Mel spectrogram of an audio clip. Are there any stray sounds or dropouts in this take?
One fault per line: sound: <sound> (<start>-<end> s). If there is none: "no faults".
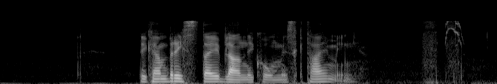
sound: squeak (4.2-4.7 s)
